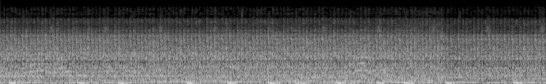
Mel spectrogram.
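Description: An engine or motor running steadily, with a low, uneven thumping a few times a second.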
